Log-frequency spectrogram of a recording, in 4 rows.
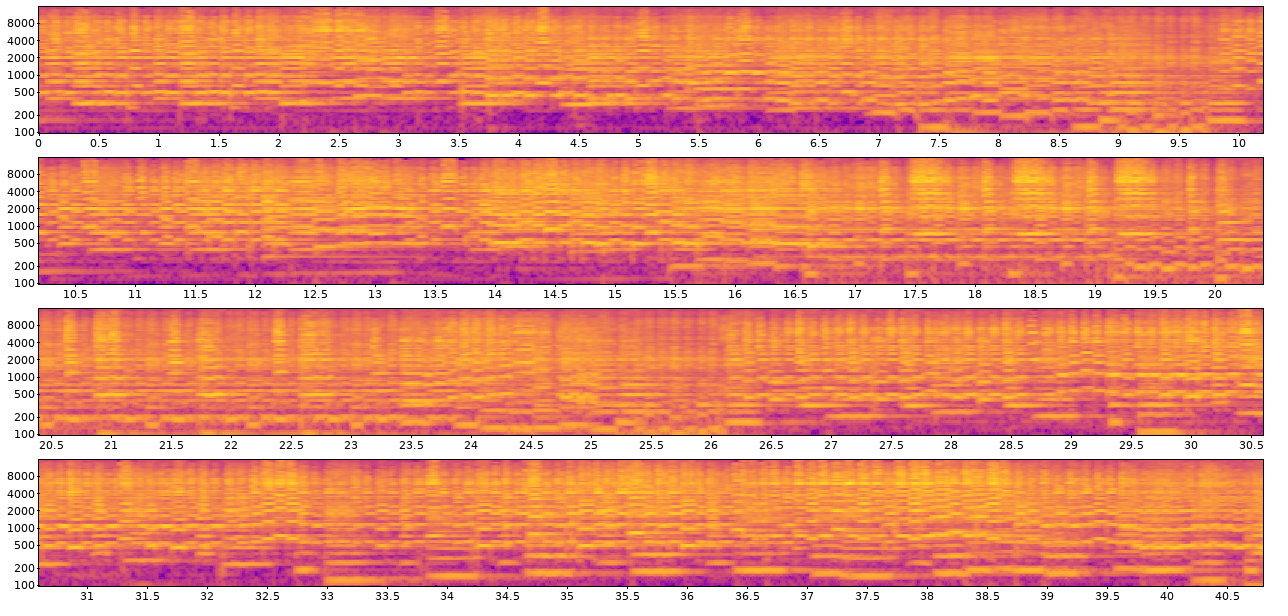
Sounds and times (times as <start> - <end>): Violin, fiddle: 0.0 - 40.8.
